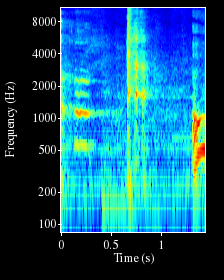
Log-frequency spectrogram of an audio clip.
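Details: Child fake coughing on purpose as play while an adult coaxes the cough: voluntary cough.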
